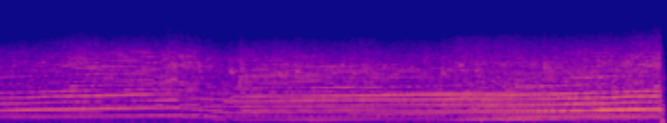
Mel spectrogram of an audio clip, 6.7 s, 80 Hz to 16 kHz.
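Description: Renault Alpine A210 race car with a Renault Gordini 1,300 cc engine making 130 horsepower, a loud sustained engine drone that rises in pitch, dips briefly as it shifts, then climbs steadily again, close and continuous.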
